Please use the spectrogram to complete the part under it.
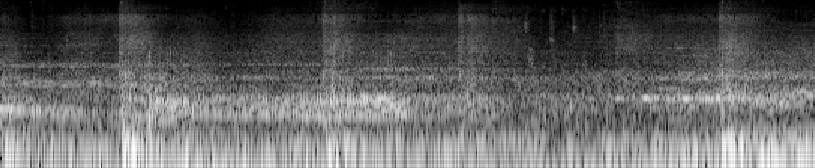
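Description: Laser blasts zap in sharp bursts.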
